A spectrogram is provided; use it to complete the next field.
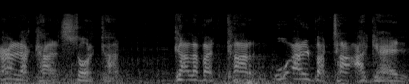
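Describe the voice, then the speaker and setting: A put-on character voice, pitched fairly high, speaks at a moderate pace over loud background noise. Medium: video game. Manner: curt, commanding.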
